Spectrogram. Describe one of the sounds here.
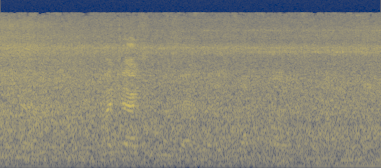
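Several people chatter outdoors at a distance.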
